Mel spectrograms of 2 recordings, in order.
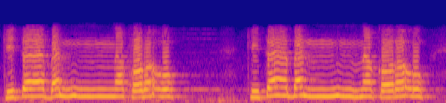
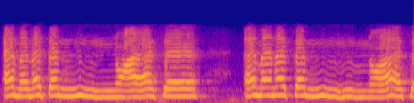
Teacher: التنوين اللي بعد نون ادغام كامل بغنة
